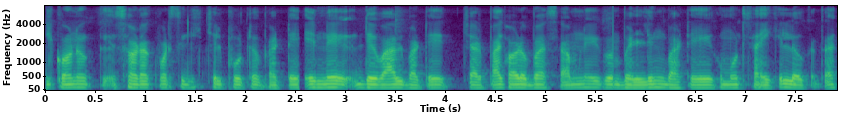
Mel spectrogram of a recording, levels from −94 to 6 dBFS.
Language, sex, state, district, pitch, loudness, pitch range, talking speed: Bhojpuri, male, Bihar, East Champaran, 105 Hz, -21 LUFS, 105-110 Hz, 180 wpm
